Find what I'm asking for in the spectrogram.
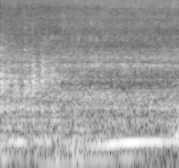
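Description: Toilet flushing after being rebuilt with a wax-free ring: a loud, close rush of water with a low steady hum as the tank refills, continuous and without speech.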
